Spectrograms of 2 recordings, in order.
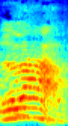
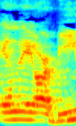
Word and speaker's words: larb: Yeah, it's called lab. It's spelled L-A-R-B, like larb, but it's pronounced lab, all right?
